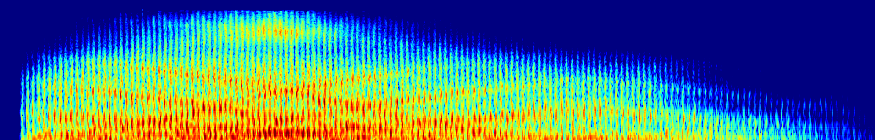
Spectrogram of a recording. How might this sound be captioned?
CP Moon Buggy
I was just thinking of a hover-scooter, or something like that. Could possibly be used for a number of passing sci-fi vehicles.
